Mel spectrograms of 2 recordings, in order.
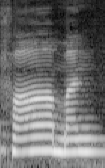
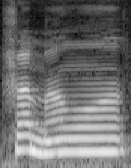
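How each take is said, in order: First: The first vowel is drawn out long. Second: The first vowel is kept short. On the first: The speaker calls it wrong. "अक्सर लोग पढ़ लेते हैं फ़ा मन, नहीं, ये गलत है।" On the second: The speaker calls it right. "फ़ा के ऊपर ज़बर है तो इसको आपने लंबा नहीं करना।"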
